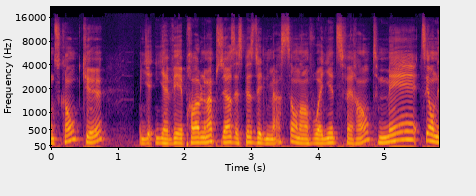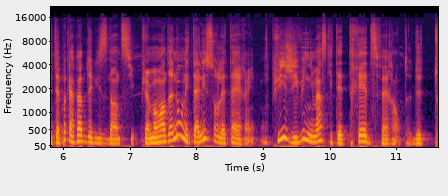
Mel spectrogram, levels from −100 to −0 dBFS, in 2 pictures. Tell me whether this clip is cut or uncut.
cut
